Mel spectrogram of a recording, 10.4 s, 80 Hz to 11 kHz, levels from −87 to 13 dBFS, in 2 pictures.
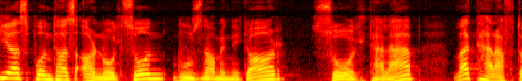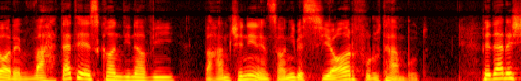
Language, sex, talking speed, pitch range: Persian, male, 110 wpm, 100-155 Hz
